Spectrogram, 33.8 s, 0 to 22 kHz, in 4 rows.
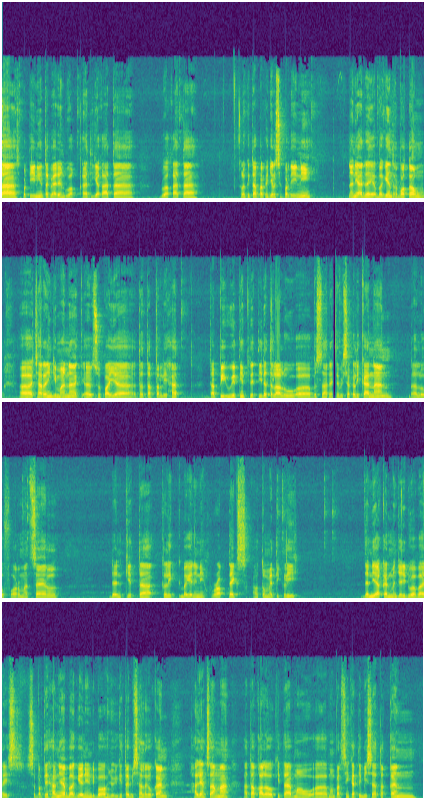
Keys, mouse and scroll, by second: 0.2 click, 0.6-1.0 scroll up 1, 1.4 click, 1.9 scroll up 2, 3.4 click, 4.8-6.4 drag, 7.4 click, 11.2 click, 15.1 right click, 17.2 click, 22.3 click, 23.2 click, 25.8 scroll down 2, 27.4 click, 33.0 click.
